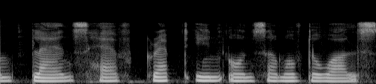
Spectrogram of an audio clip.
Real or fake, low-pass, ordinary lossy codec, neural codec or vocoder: real; 7.2 kHz; none; none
